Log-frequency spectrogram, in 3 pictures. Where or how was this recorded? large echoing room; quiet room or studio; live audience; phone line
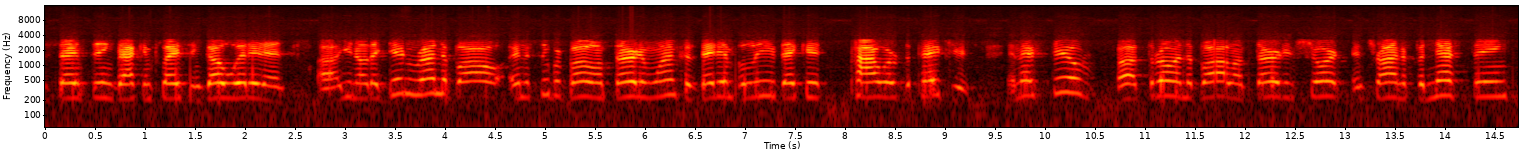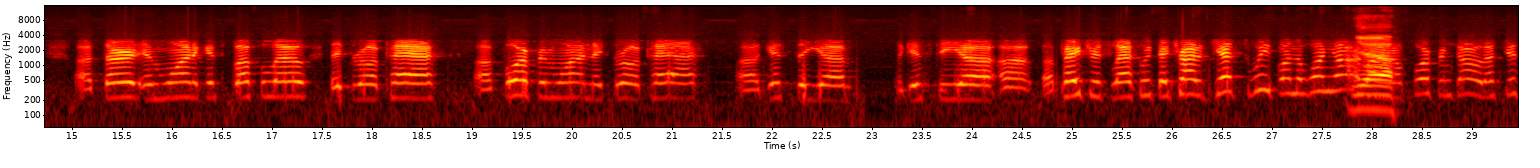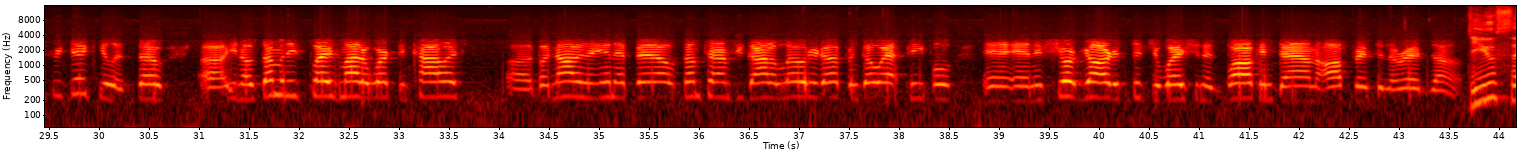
phone line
